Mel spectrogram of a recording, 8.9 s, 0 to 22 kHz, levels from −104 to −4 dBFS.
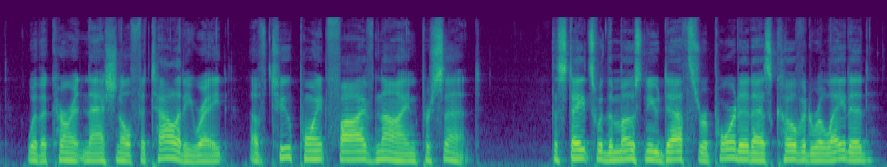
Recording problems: none

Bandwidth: 14.5 kHz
